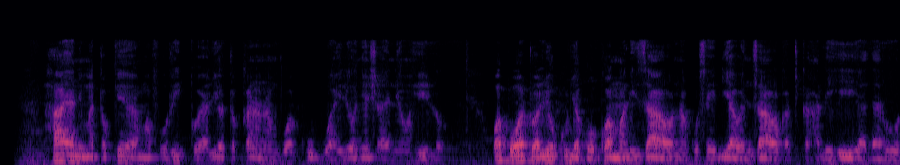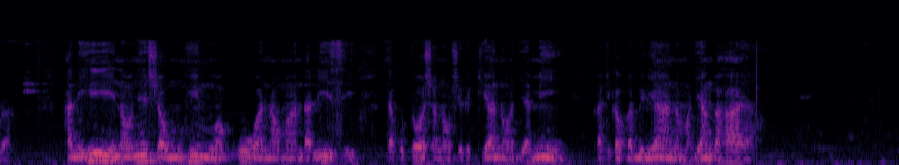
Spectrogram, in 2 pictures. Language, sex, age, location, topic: Swahili, male, 25-35, Nairobi, health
